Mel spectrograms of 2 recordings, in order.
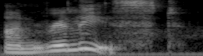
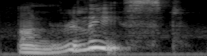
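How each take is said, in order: The two takes are said the same way.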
